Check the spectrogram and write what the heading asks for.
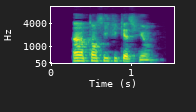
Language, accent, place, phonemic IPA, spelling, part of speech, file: French, France, Lyon, /ɛ̃.tɑ̃.si.fi.ka.sjɔ̃/, intensification, noun, LL-Q150 (fra)-intensification.wav
- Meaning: intensification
